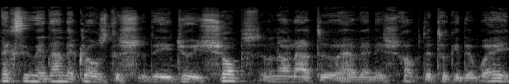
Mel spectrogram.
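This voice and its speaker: Amid noticeable background noise, a man talks at a very fast pace with hardly any pauses. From Transylvania, Romania/Hungary (Satmar). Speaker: Holocaust survivor. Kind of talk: interview testimony. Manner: halting, with many fillers.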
